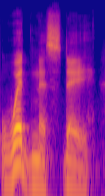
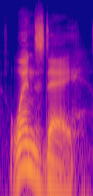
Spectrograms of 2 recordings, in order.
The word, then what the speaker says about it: Wednesday: We don't pronounce We don't say witness day, okay? We actually say something like this. Wednesday.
